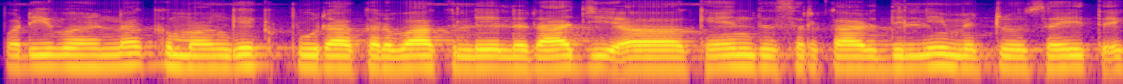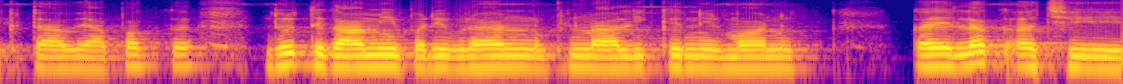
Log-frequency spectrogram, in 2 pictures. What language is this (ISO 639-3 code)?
mai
